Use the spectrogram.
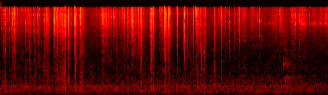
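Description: Long nails scratch and tap the glittery surface of a flat plastic snowflake ornament covered in silver glitter. The result is a quiet run of crisp, bright clicks and dry scratching with a faint steady hum underneath.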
